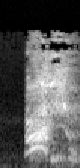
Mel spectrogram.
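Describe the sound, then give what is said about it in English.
A single sharp sneeze bursts out after a moment of quiet, loud and breathy, trailing off quickly. “Oh, but I sneeze and I get all kinds of shit.”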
